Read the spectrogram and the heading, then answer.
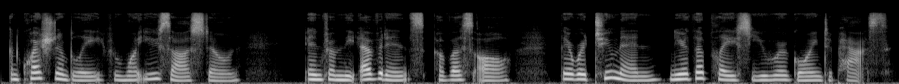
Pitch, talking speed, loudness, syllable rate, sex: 210 Hz, 165 wpm, -19 LUFS, 5.0 syllables/s, female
